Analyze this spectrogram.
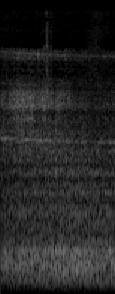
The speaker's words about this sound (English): That private jet carrying a frail Casey Kasem flew northwest from Vegas, landing in Seattle.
